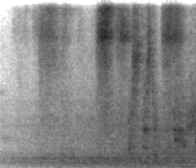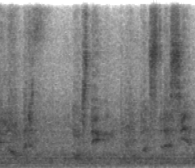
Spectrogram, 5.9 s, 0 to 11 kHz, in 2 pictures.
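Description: A train travelling from Oslo to Lillehammer on 12 January 2011 rolls steadily along the rails with a constant low rumble and rattling carriage noise, punctuated by brief metallic squeaks and hisses, heard from inside the moving car.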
